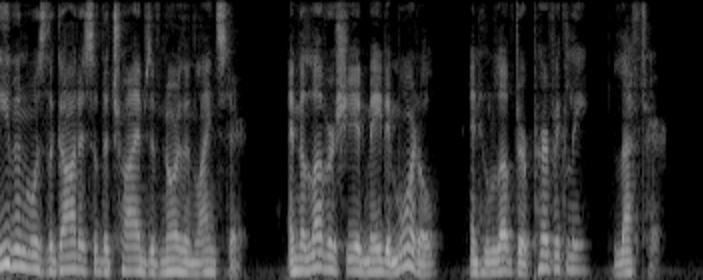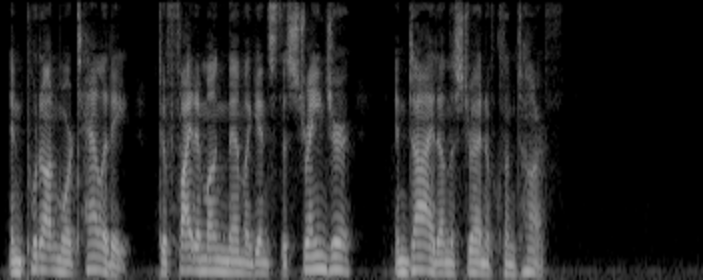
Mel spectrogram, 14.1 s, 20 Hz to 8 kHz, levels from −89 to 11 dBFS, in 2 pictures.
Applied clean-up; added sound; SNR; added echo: none; none; none; none.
